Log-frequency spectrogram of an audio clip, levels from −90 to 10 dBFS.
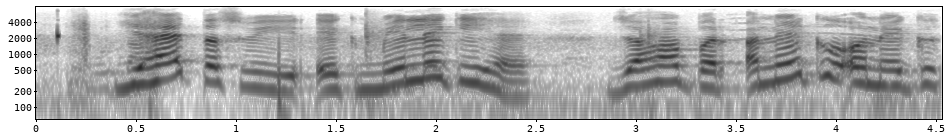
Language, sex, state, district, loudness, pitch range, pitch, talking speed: Hindi, male, Haryana, Charkhi Dadri, -17 LUFS, 230-300 Hz, 265 Hz, 130 wpm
